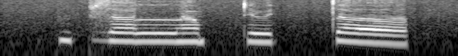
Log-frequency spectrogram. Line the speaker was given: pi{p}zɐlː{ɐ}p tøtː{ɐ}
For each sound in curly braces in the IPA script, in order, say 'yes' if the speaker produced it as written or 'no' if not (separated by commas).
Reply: yes, no, yes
